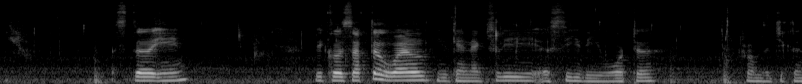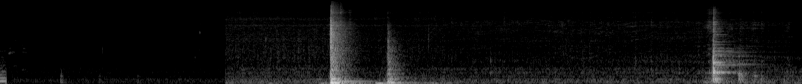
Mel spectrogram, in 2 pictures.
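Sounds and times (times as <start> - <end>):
faint steady hiss: 10.3 - 16.0
heavy knocks: 11.2 - 12.5.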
